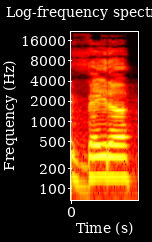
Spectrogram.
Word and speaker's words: Vata: well you guys is Vata people say Vada as somebody say Veda doesn't matter pronunciation isn't really the uh the circumstance but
